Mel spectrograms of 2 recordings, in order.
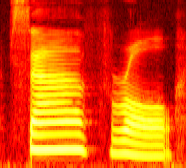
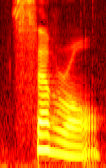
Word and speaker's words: several: r r네 그러면 S 하고로 이렇게 두 개만 발음해 주시면 돼요 천천히 해 볼게요 seal네 한번 더요 several 그럼 조금 또 빨리 한번 해 볼게요 several several 여기서는이 R 할 때 발음이 좀 어려우실 것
